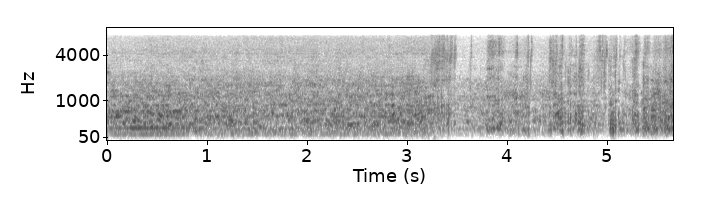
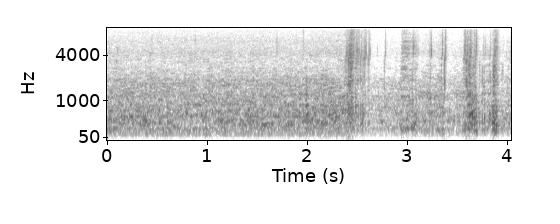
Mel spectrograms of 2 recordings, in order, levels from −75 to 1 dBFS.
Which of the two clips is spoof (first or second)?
first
